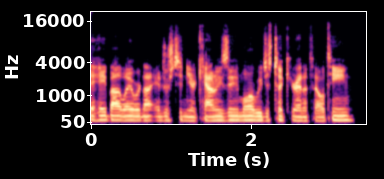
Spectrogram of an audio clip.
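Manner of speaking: normal talking voice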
